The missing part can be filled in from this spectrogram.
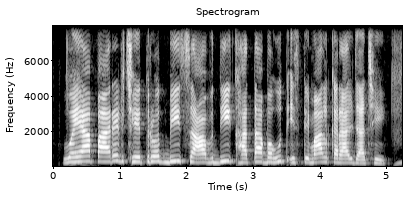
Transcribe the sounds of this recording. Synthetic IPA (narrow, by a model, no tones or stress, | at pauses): ʋəjapaːɾeɾkt͡ʃʰeːt̪ɾot̪̚bʱisaːwd̪ʱikʰaːt̪abəɦʊt̪ɪst̪eːmaːlkəɾald͡ʒaːt͡ʃʰe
